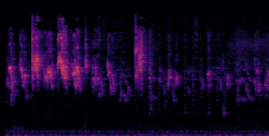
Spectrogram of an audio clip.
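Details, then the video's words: Pet budgerigar making kissing sounds: dense chattering warble of quick chirps, clicks and wavering notes in rapid bursts, loudest in the first second and softening after, over a low steady indoor hum. "BUDGIE KISSING SOUNDS"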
